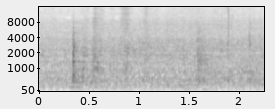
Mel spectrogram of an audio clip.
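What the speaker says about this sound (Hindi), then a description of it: "हमें चिकन को तुरंत नहीं पलटना, थोड़ा सीजल होने देना है।" Chicken pieces sizzle in a pan over high heat, a soft steady frying hiss with a few faint clicks and stirring scrapes, quiet and close with no talking.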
